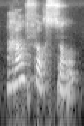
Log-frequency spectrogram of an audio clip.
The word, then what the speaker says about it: renforçons: Je renforce, tu renforces, il renforce, nous renforçons, vous renforcez, il renforce. Когда мы произносим этот глагол, казалось бы, никаких особенностей нет,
